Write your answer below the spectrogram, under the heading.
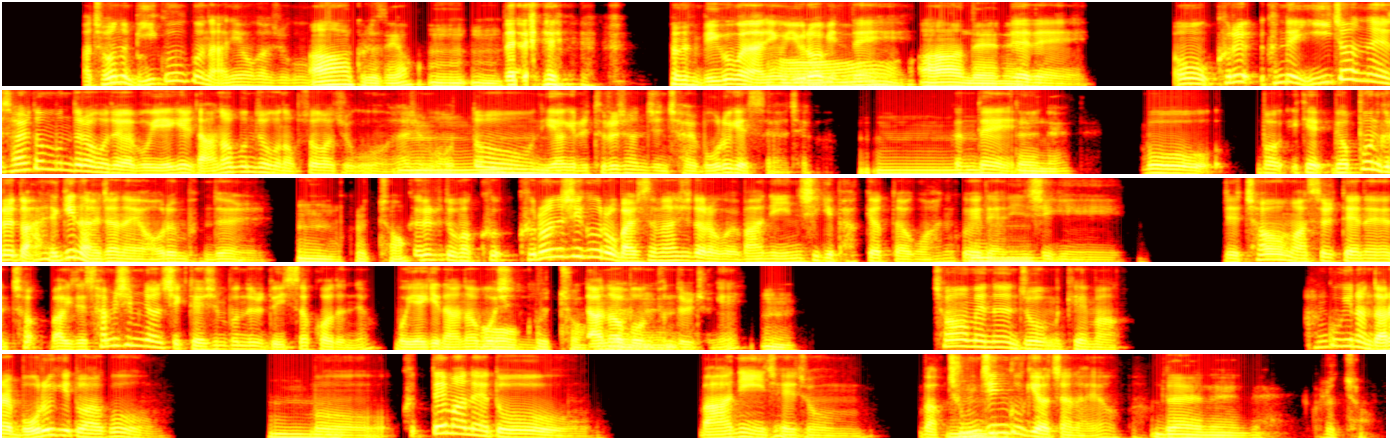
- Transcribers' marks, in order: other noise; laugh; tapping
- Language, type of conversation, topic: Korean, podcast, 네 문화에 대해 사람들이 오해하는 점은 무엇인가요?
